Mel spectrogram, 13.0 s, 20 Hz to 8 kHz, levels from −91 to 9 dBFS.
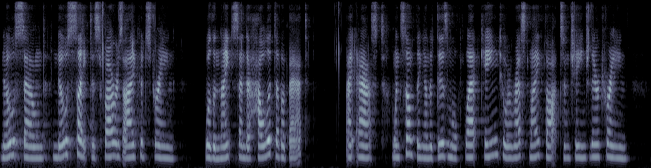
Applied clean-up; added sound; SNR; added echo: neural mask model DeepFilterNet 3.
